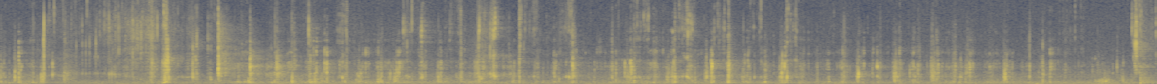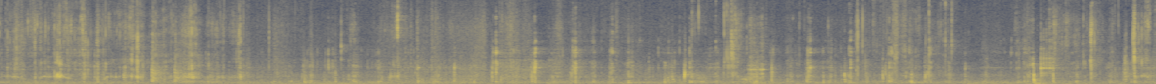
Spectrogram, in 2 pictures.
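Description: Close-miked chewing and crunching of french fries: a steady run of irregular crisp bites and wet mouth noises.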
